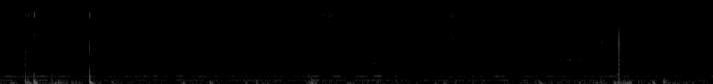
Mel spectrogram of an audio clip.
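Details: Huge hornet, six to seven centimetres long, near Orikhiv in Ukraine's Zaporizhzhia region on 13 July 2024, in abnormal heat up to 40°C: a steady low droning hum with overtones, broken by sharp clicks and knocks.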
